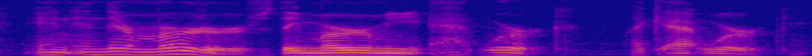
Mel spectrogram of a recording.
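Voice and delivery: ordinary talk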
